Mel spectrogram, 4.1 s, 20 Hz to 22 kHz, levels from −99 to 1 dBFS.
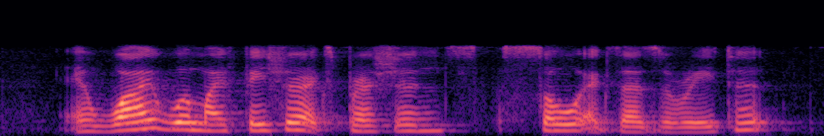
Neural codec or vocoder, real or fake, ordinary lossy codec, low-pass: none; real; Opus, 24 kbps; 5.4 kHz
